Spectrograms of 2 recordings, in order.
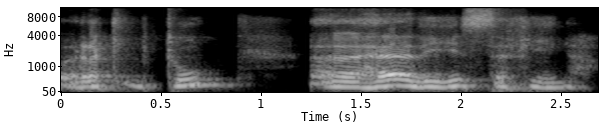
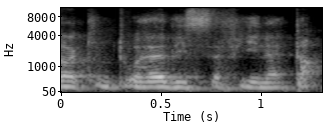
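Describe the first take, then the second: First: The last word ends without a t sound. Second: The last word ends with a t sound. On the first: The speaker calls it right. "Tu dis par exemple" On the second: The speaker calls it wrong. "Tu dis pas"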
